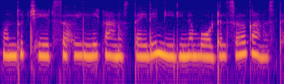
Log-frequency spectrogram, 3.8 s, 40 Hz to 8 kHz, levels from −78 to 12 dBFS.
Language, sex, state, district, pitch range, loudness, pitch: Kannada, female, Karnataka, Bidar, 230-255 Hz, -16 LUFS, 240 Hz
